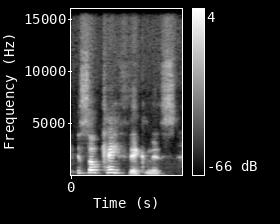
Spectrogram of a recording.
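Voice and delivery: high-pitched quote of a singer. Retold or imitated. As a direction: imitate a singer sweet-talking a lady, slowing at the end. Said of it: "talking to the lady".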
